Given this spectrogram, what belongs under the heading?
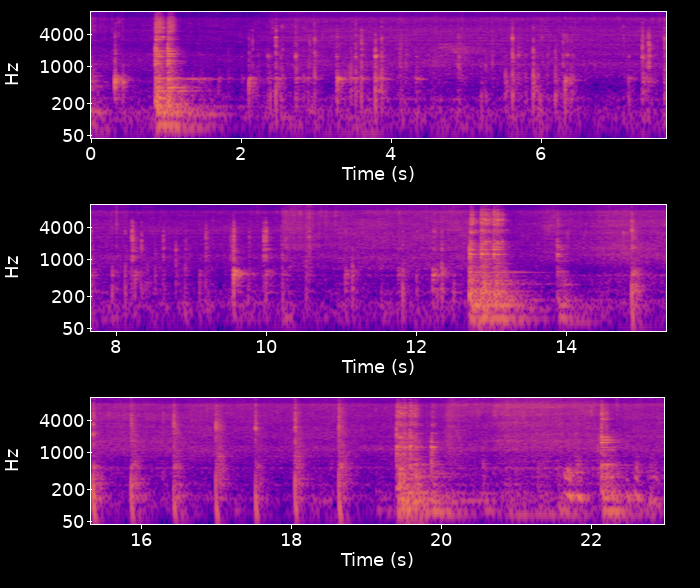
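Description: Blended onion and shallot fry and sizzle steadily in a pan on the stove, with frequent sharp clicks and scrapes as they are stirred, plus a few louder clatters of utensils against the pan.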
